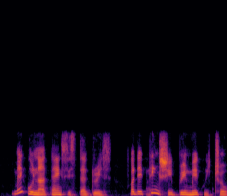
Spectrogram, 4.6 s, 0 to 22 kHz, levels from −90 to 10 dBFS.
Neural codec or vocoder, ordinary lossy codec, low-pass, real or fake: codec, 24 kHz, 3 kbps, HILCodec; none; 7.2 kHz; fake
